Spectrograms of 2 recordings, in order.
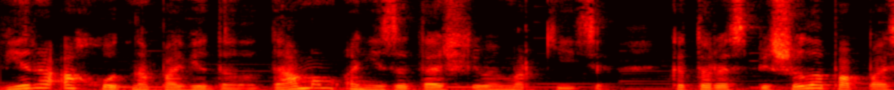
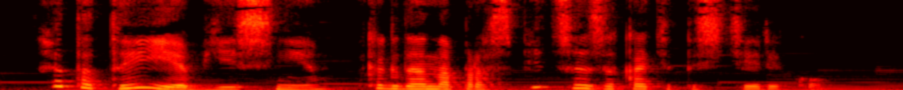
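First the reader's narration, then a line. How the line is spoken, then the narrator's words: Sighing. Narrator (Russian): вздохнула Камилла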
